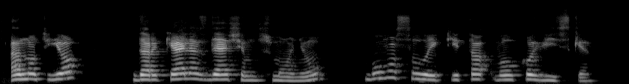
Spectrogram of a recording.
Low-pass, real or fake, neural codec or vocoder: 14.4 kHz; fake; autoencoder, 48 kHz, 128 numbers a frame, DAC-VAE, trained on Japanese speech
